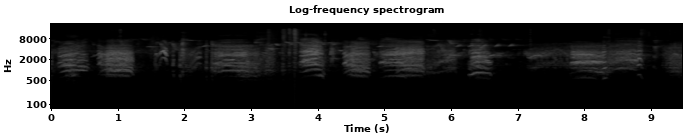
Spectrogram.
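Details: Summer garden feeder birds give repeated hoarse, arching calls about every second, each a rasping burst of harsh notes, alternating loud and softer.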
